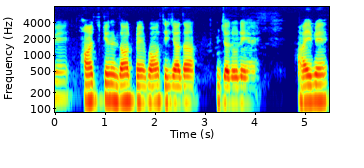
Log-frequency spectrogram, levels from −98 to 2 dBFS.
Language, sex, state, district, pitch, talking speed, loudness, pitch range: Hindi, male, Uttar Pradesh, Hamirpur, 140 Hz, 130 wpm, -17 LUFS, 130-145 Hz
